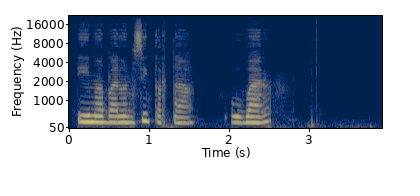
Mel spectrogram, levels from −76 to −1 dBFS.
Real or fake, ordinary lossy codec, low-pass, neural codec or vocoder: fake; none; none; codec, 44.1 kHz, 1.7 kbps, Pupu-Codec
